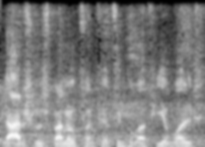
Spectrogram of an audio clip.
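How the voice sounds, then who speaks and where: A middle-aged man, a service technician, calmly explaining products in an interview at a trade fair booth. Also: mid-range voice, fast talker, over music. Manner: calm, technical, matter-of-fact explaining. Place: busy exhibition hall booth. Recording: trade hall with clear crowd noise behind.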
